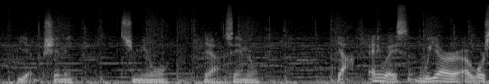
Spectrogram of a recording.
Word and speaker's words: Shmuel: Yep, we're in the book of 1 Shmuel. – That's good. I like that. Yeah, that's the Hebrew pronunciation.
